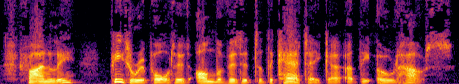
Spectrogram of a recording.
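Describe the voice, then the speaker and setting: A man narrating a children's mystery story in a measured, expressive storybook style. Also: lowish voice, husky. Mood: measured storytelling.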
